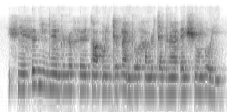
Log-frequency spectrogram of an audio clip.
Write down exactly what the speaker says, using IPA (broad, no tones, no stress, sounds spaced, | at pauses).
fʲ ɛ̃ h ø ɡ ĩ d̪ ɛ̃ d̪ ø ɳ ɵ h ø t ɑ̃ ʔ õ j d ɵ ɓ æ̃ d̪ o h ɑ̃ ɳ ʉ d æ d l æ̃ ʔ ɛ j ʃ õ ɠ o j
